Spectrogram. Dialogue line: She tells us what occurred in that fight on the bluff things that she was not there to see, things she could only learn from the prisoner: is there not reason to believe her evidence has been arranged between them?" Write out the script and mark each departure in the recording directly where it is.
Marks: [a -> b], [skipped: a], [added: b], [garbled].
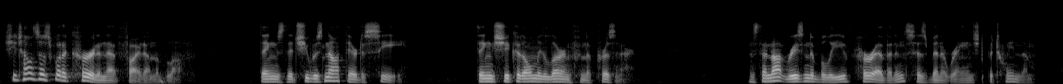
She tells us what occurred in that fight on the bluff things that she was not there to see, things she could only learn from the prisoner: is there not reason to believe her evidence has been arranged between them?"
